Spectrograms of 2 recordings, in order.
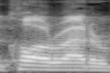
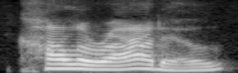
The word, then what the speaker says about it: Colorado: First of all, that's not Colorado. That's what I said. It's Colorado. Colorado. I did not say. I did not say Colorado. Colorado. I didn't say Colorado. Put the wrong emphasis on the wrong syllable.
